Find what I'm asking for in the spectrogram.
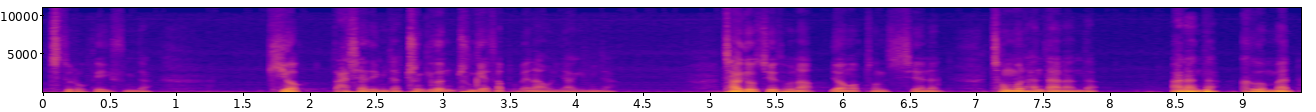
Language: Korean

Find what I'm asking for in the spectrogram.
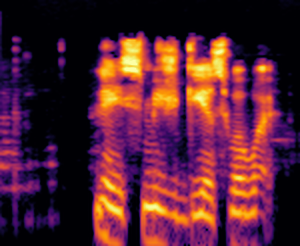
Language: Kabyle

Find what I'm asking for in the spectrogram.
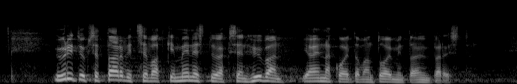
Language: Finnish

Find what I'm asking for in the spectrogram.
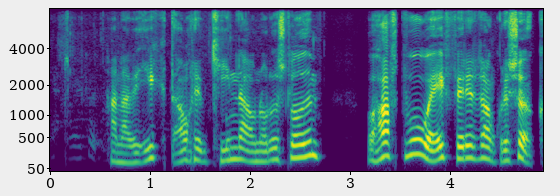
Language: Icelandic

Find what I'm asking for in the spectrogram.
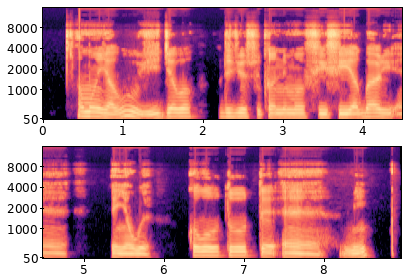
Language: Yoruba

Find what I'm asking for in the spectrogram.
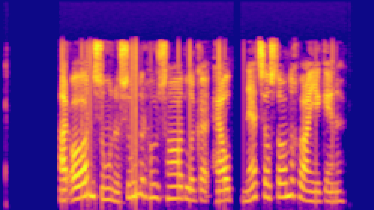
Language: Western Frisian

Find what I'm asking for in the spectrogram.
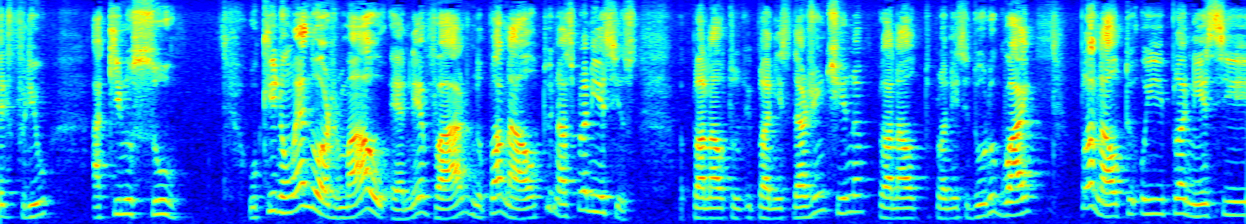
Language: Portuguese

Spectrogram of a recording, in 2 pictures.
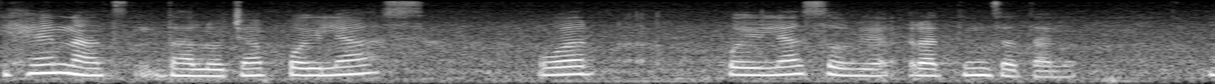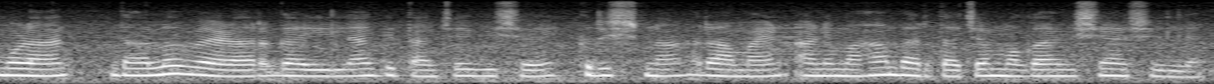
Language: Konkani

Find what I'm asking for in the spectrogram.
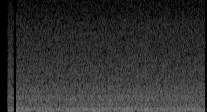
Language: Urdu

